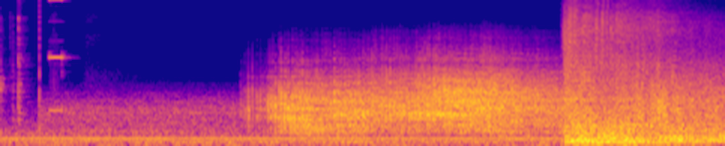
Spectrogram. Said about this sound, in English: What's most interesting about this is that high-pitched bubbling sound. I've never heard anything like it. I thought it could be a black smoker or a thermal vent.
